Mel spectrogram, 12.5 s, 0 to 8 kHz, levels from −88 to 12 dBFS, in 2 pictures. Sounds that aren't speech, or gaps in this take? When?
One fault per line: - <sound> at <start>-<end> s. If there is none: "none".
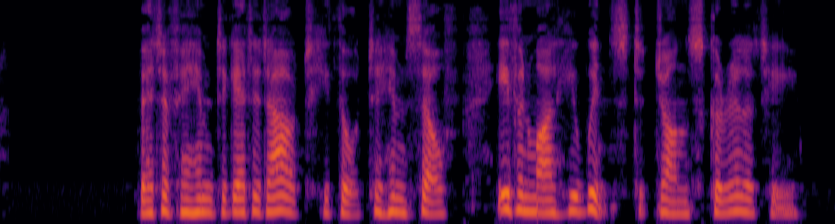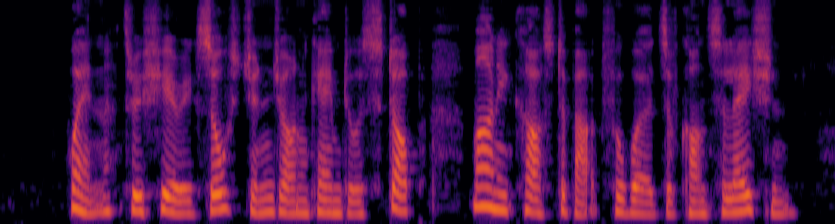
none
